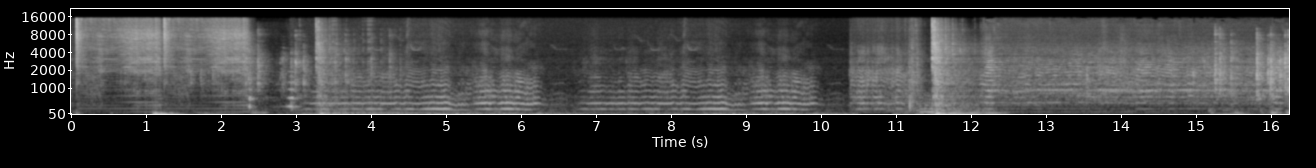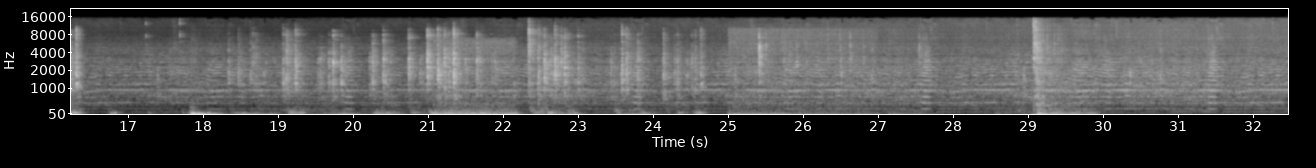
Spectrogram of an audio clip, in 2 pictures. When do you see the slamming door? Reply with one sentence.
You can hear the slamming door from 2.8 to 4.9 s, from 10.9 to 12.4 s and from 28.6 to 29.9 s.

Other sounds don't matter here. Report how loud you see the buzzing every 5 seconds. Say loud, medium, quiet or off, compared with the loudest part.
loud, loud, medium, medium, medium, loud, loud.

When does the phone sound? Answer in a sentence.
You can hear the phone from 3.3 to 4.2 s and from 21.1 to 22.2 s.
